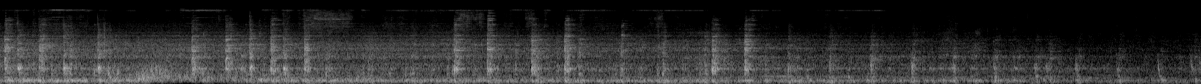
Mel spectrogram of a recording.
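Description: Railway passenger coaches rolling past, their wheels clattering over rail joints in irregular clicks over a low rumble. The sound fades as the end of the train draws away.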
